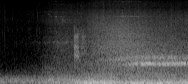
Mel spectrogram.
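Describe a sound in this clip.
A magical flame bursts up with a rising roar.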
